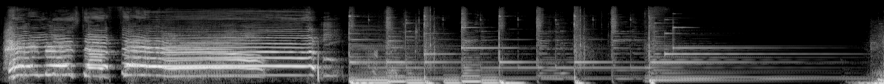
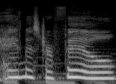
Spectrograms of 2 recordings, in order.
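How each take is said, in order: First: It is said at a louder volume. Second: It is said at a softer volume.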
